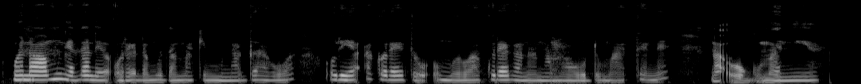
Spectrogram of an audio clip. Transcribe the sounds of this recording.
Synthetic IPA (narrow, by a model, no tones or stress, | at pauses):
mwɛnawamoŋɛðaneɾɛʔoɾɛdamoðamakimunaɡaɣoa | oɾeaʔakɔɾɛto̰ʔo̰mwɛwakoɾɛɣananamaodoma̰tɛnɛna̰ʔo̰ɡumania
